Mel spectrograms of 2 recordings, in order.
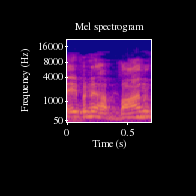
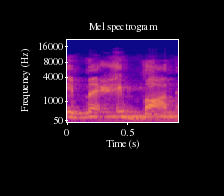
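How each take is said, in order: First: The name's first vowel is an 'a' sound. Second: The name's first vowel is an 'i' sound. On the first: The speaker calls it wrong. "हम वैसे इब्ने हब्बान कह रहे होते हैं" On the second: The speaker calls it right. "यह लफ्ज इब्ने हिब्बान है"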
